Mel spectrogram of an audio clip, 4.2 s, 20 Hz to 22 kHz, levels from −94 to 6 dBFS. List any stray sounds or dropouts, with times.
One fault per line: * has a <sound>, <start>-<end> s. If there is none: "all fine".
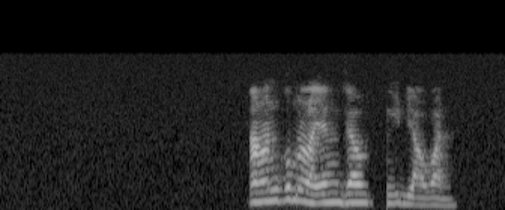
* has a dropout, 3.1-3.2 s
